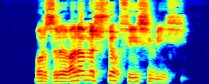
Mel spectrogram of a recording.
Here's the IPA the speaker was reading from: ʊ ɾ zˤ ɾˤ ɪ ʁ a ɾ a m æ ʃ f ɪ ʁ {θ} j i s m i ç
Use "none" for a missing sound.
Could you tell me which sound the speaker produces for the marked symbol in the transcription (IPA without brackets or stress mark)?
f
